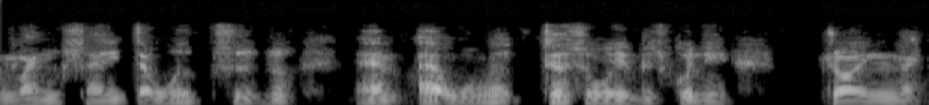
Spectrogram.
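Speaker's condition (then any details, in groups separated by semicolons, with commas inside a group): Cerebral palsy; unable to walk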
